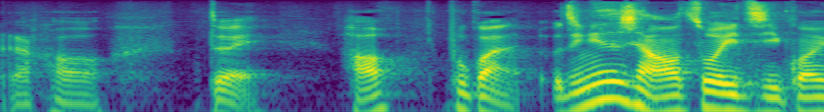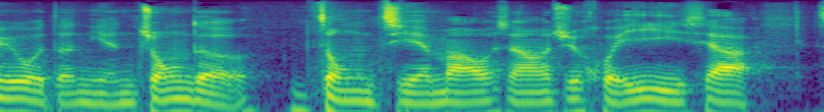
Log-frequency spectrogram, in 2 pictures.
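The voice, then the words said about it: Quiet, lowered speaking voice. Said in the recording (Chinese): “我的声音怎么有种我没有刻意在压低我的声音，但是的确我的。家人已经睡觉了，所以我要尽力小声的说话”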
